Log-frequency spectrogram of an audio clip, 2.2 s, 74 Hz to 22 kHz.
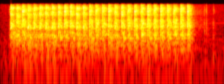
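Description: Land Rover Discovery 3 failing to start on a battery drained well below flat: instead of cranking, the starting system gives a loud, rapid, even chattering buzz for just under two seconds, then cuts off sharply.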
